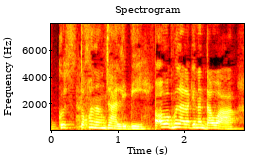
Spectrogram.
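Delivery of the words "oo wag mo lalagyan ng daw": usual speaking voice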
